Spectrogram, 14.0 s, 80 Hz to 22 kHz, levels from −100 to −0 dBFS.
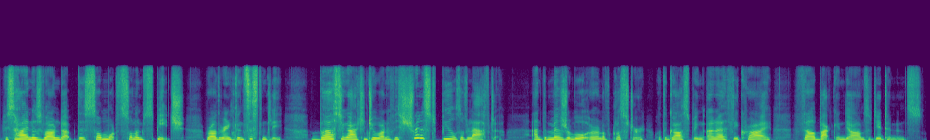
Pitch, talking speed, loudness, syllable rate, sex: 240 Hz, 170 wpm, -17 LUFS, 5.3 syllables/s, female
